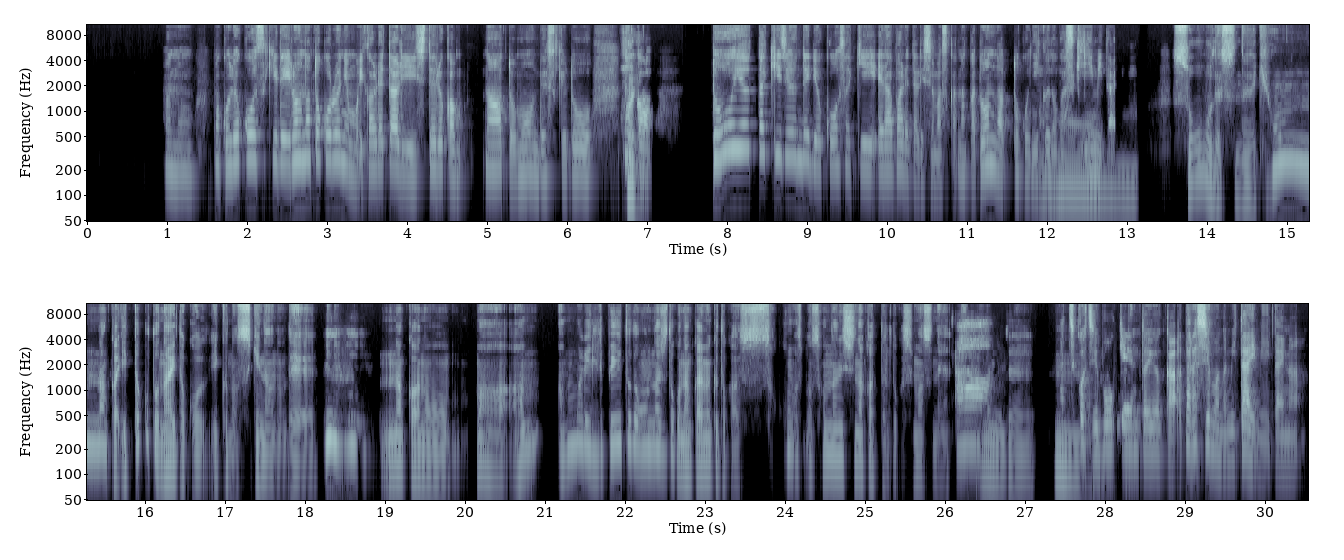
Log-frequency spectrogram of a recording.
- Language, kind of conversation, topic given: Japanese, unstructured, 旅行するとき、どんな場所に行きたいですか？
- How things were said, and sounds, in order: other background noise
